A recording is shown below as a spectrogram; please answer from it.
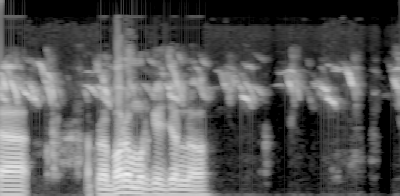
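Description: Backyard hens clucking and young chicks peeping while they feed, with a few short, high calls scattered through the second half.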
